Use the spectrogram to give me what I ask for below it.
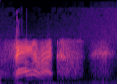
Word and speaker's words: Valix: And a Valix, this was spelled V-A-I-L-X, and the LX sound at the end sort of had a lick sound.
